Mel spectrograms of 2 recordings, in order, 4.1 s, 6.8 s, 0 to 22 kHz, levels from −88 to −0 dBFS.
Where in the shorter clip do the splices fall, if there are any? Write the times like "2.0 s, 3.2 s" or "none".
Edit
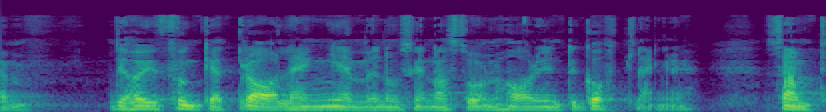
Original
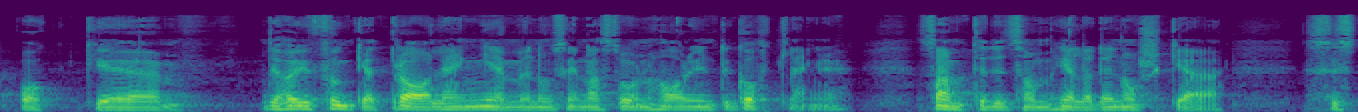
none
